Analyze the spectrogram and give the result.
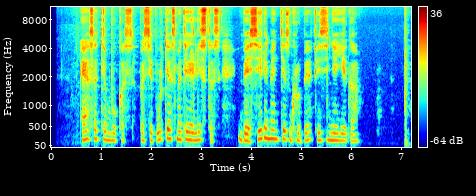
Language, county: Lithuanian, Marijampolė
